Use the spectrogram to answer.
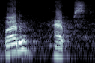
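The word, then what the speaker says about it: perhaps: इसको पढ़ते हैं पर हैप्स। तो कैसे पढ़ेंगे? देखिए पी से क्या हुआ? पी से हुआ प और ई यहाँ पर साइलेंट है, क्योंकि यह पी और आर ये व्यंजन वर्ण है और ई क्या है? ई वॉवेल है। तो यहाँ पे ई साइलेंट हो गया है।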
